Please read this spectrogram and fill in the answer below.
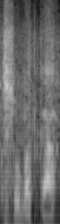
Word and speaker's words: суботка: тут суботі та дуже просто просто суботка і наголос на перший склад Саме так називалося вогнище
